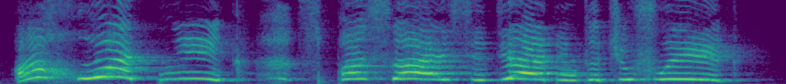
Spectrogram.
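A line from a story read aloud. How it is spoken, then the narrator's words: Shouted. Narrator (Russian): крикнул Русачок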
